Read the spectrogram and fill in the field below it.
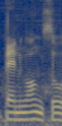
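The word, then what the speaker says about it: Pangong Tso: India में इसका नाम पनगोंग सो है।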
